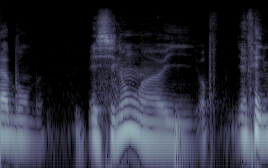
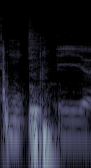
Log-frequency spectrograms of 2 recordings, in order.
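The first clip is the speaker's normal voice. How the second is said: usual speaking voice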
